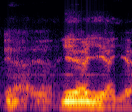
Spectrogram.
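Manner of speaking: normal talking voice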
